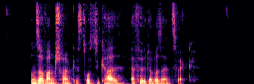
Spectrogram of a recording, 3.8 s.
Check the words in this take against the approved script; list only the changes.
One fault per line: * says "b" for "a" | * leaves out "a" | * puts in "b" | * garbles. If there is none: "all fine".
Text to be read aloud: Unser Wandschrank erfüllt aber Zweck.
* puts in "ist rustikal"
* puts in "seinen"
